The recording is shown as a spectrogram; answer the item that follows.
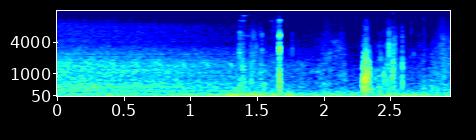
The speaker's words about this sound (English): My footsteps were loud as I walked through what I thought was a desolate land with but a few rocks scattered about.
